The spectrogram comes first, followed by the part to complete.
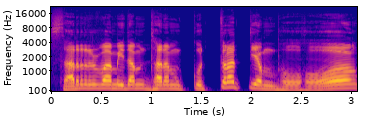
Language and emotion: Sanskrit, angry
